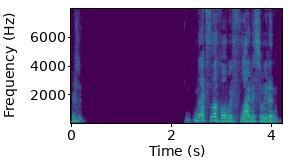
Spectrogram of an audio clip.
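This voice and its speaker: A female streamer with a fairly low, slightly mellow voice talks slowly while gaming with friends. She chats casually, swears, laughs, and keeps restarting her rambling sentences.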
